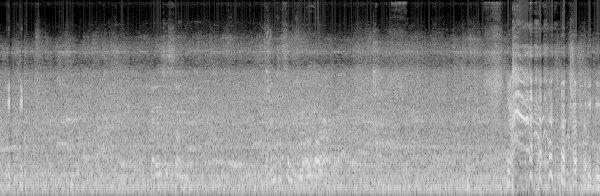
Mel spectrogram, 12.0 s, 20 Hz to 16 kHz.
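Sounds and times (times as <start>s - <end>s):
store background hum and hiss: 0.0s - 12.0s.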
